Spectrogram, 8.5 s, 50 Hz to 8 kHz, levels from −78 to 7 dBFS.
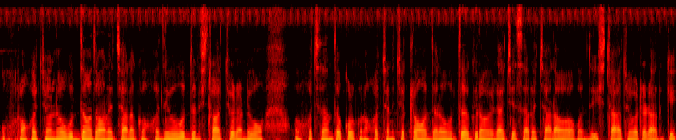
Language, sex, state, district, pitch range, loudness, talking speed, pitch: Telugu, male, Andhra Pradesh, Guntur, 160-175 Hz, -32 LUFS, 85 wpm, 165 Hz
